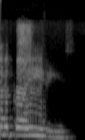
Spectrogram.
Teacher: se unen dos palabras, pero se lleva la mayor fuerza de voz en la segunda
